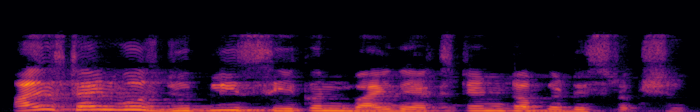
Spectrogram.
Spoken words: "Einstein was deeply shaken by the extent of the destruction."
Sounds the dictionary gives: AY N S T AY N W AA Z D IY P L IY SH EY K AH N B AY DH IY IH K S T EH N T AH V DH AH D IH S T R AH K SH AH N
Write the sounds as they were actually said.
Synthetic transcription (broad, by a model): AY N S T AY N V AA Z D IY P L IY S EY K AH N B AY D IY IH K S T EH N T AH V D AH D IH S T R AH K SH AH N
